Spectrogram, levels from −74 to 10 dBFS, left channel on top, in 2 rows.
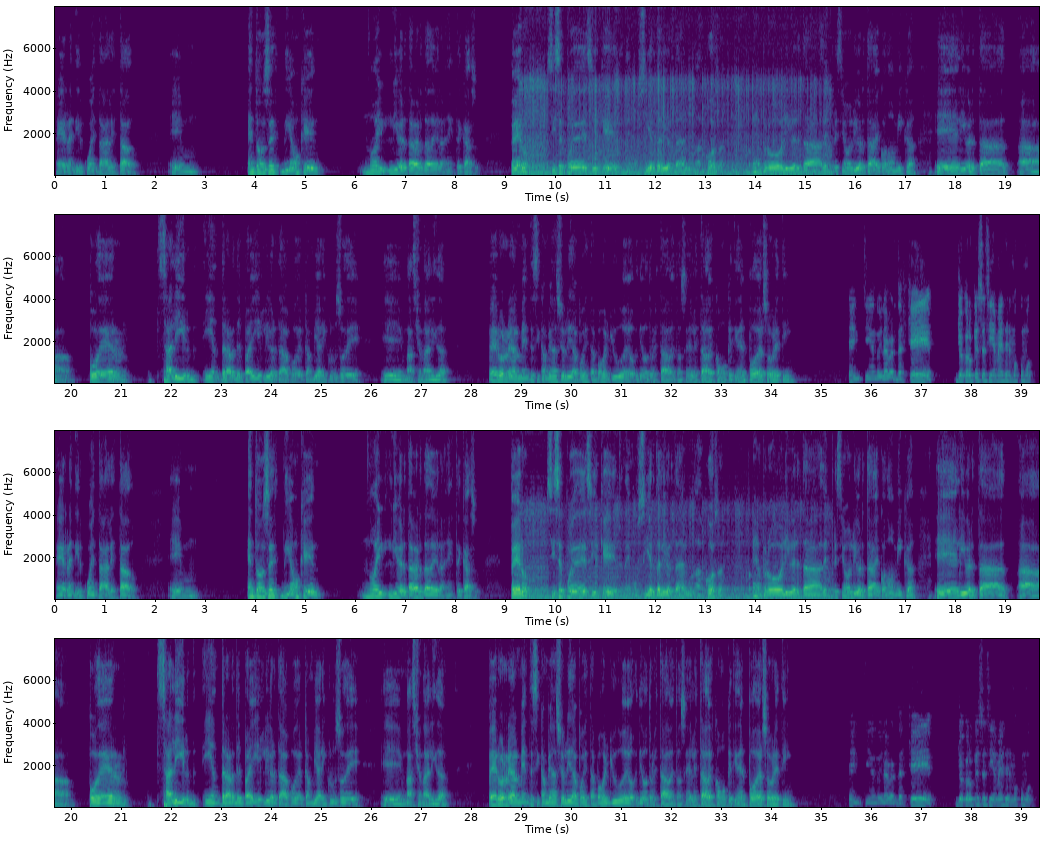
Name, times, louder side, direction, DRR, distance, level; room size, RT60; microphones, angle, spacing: voice 1, 0.0-1.6 2.3-2.8 3.8-5.3 6.1-8.4 9.1-9.5 9.8-13.4 13.9-17.2 17.6-20.0 20.4-21.1 21.7-25.7 26.2-27.5 28.4-34.4, right 3 dB, 50° right, 0.7 m, -24 dB
sound 1, 9.2-15.5, left 2 dB, 40° left, 0.6 m, -32 dB
voice 2, 35.5-37.2 37.7-39.2, left 2 dB, 90° left, 0.5 m, -33 dB
3.3 x 2.6 x 2.3 m
head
